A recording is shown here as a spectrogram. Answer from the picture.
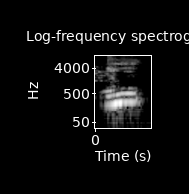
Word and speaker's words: amide: Amide? Can't speak up. How do you say it again? Amide? Yeah, Amide? Amide? the A is short.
